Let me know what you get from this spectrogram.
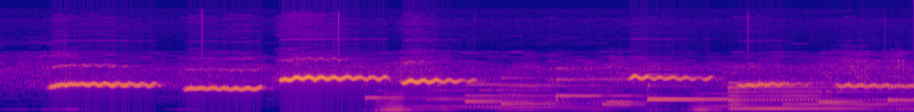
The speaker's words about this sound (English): You whistle yourself like that very often? Yes. Especially when I'm working on a new composition.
